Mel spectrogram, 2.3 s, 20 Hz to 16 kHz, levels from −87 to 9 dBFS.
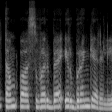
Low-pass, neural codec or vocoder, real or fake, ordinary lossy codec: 14.4 kHz; vocoder, 44.1 kHz, 128 mel bands, Pupu-Vocoder; fake; Opus, 16 kbps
